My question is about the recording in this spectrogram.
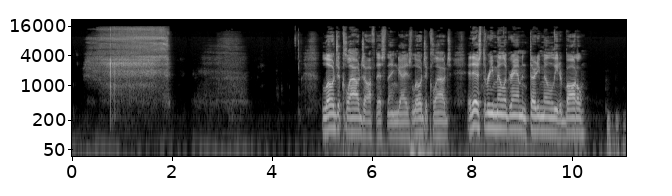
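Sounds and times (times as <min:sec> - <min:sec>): person exhaling vapour: 0:00.2 - 0:03.5
airy hiss of vape draw: 0:00.3 - 0:02.0
vape click: 0:00.4 - 0:01.6.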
